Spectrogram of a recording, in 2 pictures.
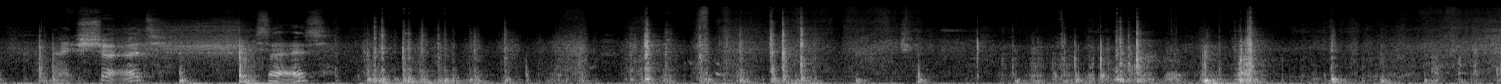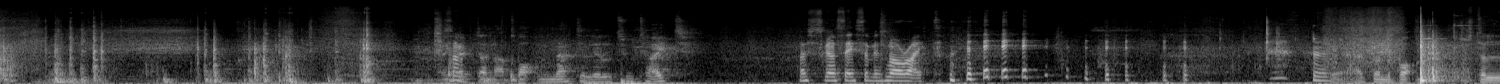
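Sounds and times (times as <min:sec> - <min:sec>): seat frame clunking and knocking: 0:03.6 - 0:05.6, 0:10.0 - 0:18.9.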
